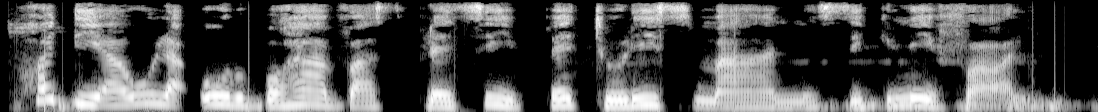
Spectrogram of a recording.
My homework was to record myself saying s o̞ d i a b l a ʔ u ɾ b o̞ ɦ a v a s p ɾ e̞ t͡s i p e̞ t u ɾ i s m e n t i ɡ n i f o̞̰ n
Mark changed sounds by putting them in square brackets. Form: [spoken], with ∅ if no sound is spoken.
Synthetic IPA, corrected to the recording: [h] o̞ d i a [w] l a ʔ u ɾ b o̞ ɦ a v a s p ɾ e̞ t͡s i p e̞ t u ɾ i s m [a] n [s] i ɡ n i f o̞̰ n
